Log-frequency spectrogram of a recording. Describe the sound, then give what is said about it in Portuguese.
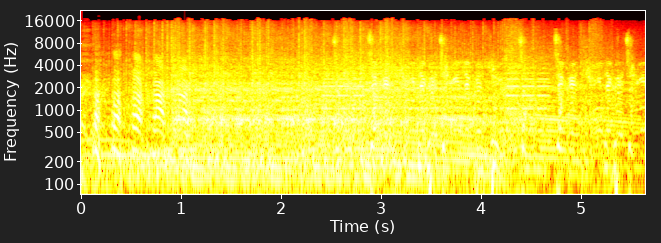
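Someone loudly imitates a noisy revving motorcycle with their voice, a buzzing engine drone with quick rising swoops at the start, then sustained roaring for several seconds. “com aquelas motos barulhentas pra cacete, velho.”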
